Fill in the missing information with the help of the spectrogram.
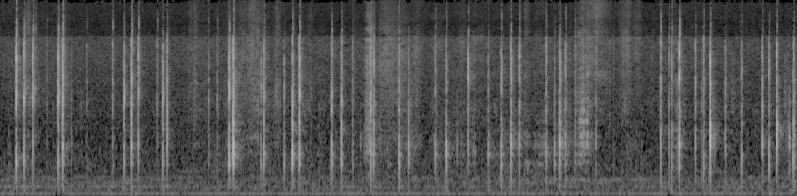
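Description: A small, hollow cardboard box with a floral print is turned in the hands and tapped and scratched with long fingernails. Quick, dry, irregular clicks and taps come in clusters over soft scratchy rustling, with almost no ring, above a faint steady low hum.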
